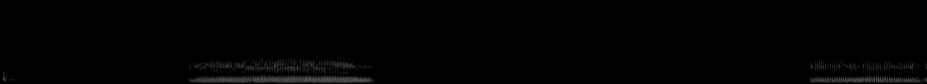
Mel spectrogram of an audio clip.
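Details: Snoring, likely a dog: two buzzing snores on breaths in, with quiet pauses between, in a still room.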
